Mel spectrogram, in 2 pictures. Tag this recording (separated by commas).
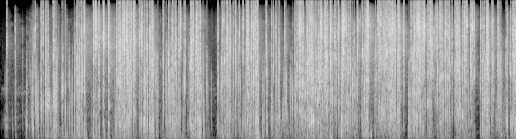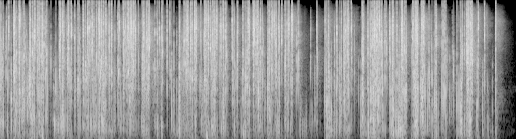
Crumpling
